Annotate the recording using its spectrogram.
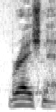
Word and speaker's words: Brezhnev: He attended the funeral of Soviet leader, I think it's Leonid Brezhnev. That's how you say his name.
